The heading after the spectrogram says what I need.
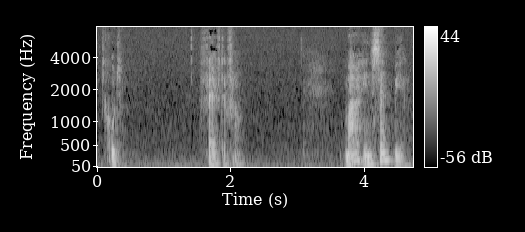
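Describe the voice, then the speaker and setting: A male actor playing a grudging, tight-fisted middle-aged husband in a radio drama, husky and stumbling over repeated words. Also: low-pitched, sing-song, extremely slow, pushed and bright, exaggerated voice. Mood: concerned, grudging. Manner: stammering repetition of words. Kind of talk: Dutch radio drama acting.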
